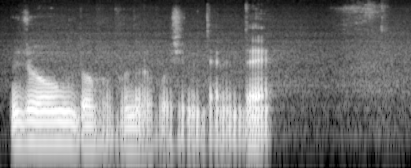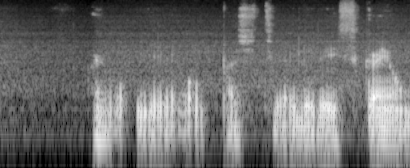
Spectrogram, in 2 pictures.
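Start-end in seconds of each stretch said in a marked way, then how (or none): 3.8-6.1 작게 속삭이듯 혼자 중얼거림; 화면 보며 혼자 낮게 속삭이기; 혼잣말 속삭임. Real, not acted. Muttering to self while editing. (편집하다 막혀서 혼자 속삭이는 혼잣말)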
